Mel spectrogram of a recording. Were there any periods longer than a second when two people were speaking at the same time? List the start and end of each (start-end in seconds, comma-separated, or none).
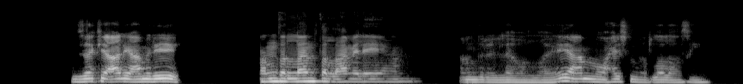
none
